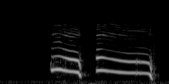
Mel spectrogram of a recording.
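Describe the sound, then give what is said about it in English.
A dog, Santa's Little Helper, whimpers twice after being scolded and told to get out: a short high whine, then a longer drawn-out one, each sliding down in pitch at the end, clear against a quiet background with no talking. “But as for you, Santa's little helper, you are a selfish coward and a bad dog. Get out and stay out!”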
